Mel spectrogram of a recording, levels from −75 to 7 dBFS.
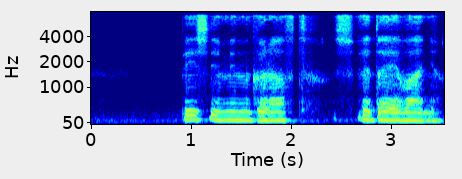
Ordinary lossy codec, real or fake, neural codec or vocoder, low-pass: none; fake; codec, 16 kHz in and 24 kHz out, 1 kbps, XY-Tokenizer; 7.2 kHz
